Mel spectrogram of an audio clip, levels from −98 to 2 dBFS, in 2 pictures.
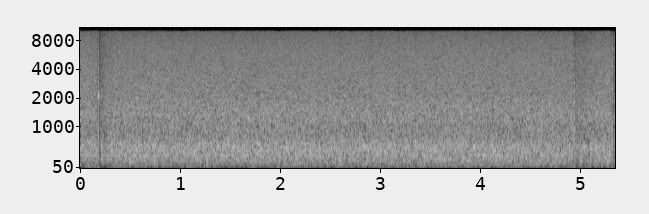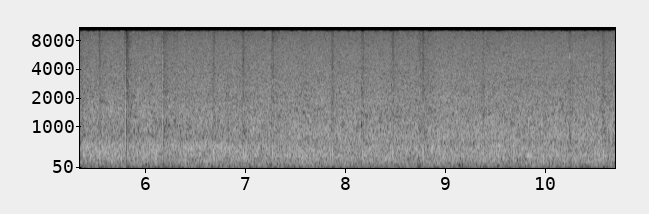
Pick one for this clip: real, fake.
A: real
